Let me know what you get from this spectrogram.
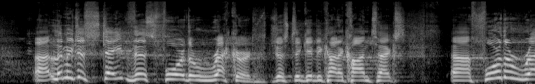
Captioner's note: congregation cheers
